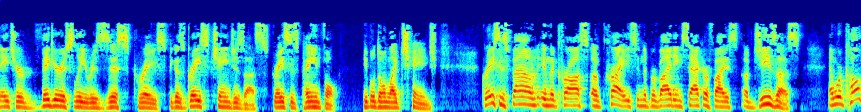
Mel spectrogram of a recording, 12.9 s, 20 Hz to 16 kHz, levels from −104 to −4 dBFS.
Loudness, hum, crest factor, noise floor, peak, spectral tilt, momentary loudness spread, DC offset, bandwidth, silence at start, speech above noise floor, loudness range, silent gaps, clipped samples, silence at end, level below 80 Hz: -20 LUFS; none; 14 dB; -51 dBFS; -4 dBFS; -6 dB/octave; 7 LU; under 0.1%; 8.6 kHz; 0 s; 32 dB; 2 LU; none; under 0.1%; 0 s; -54 dBFS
